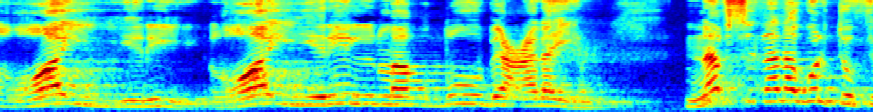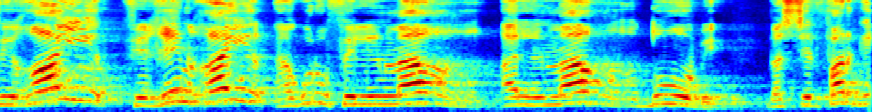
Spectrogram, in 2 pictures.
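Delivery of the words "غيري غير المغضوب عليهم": غير with heavy ghain, then light ra, said very slow. Shown as a demonstration. Teacher showing ghain then light ra. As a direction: drag غيري out. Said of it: "أنزل من المفخم إلى المرقق".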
